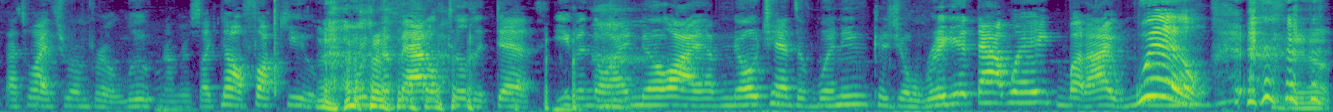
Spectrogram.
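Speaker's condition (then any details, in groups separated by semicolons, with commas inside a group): No condition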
